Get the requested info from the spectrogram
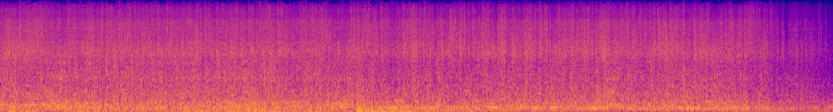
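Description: Heavy rain hitting the windshield and roof of a moving car, heard from inside the cabin over the car's road noise, steady until it fades out near the end.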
